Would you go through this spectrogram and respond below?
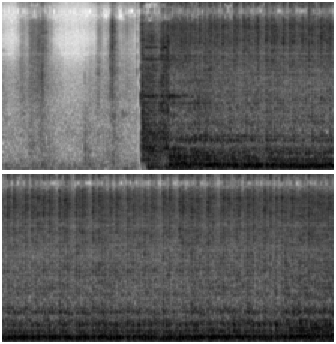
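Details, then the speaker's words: Outboard motor after carburetor rebuild with modern gaskets, fed from a test gas can, no starter fluid: brief cranking catches quickly into a steady, even low-pitched run with no stumbling; bowls not leaking, normal start and idle. "Okay, the bowls are not leaking. It runs. Starts up. Great."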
